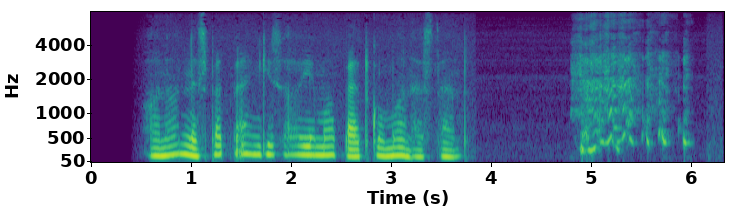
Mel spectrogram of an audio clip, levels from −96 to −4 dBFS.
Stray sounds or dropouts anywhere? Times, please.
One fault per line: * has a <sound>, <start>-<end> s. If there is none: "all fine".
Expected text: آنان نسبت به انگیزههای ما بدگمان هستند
* has a laugh, 4.8-6.1 s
